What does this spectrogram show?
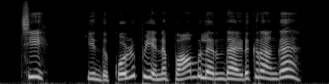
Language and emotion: Tamil, disgusted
